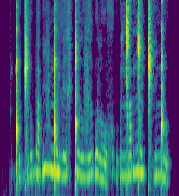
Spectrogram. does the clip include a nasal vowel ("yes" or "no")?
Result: no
